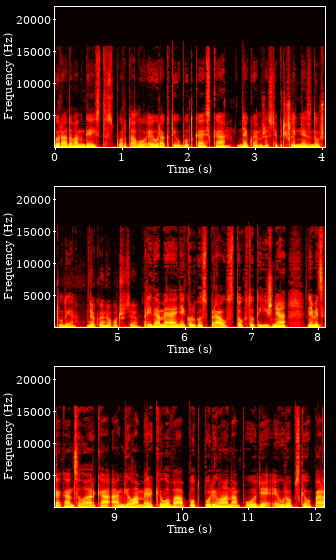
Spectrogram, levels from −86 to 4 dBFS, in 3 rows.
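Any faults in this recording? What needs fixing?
Nothing in this recording needs fixing. No technical faults can be heard anywhere in the speech.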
